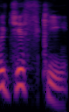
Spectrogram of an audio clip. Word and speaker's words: Wojcicki: I'm actually going to learn how to pronounce their name Susan wojcicki as she pronounced it herself so there we go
